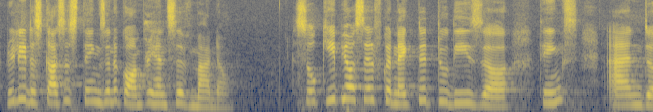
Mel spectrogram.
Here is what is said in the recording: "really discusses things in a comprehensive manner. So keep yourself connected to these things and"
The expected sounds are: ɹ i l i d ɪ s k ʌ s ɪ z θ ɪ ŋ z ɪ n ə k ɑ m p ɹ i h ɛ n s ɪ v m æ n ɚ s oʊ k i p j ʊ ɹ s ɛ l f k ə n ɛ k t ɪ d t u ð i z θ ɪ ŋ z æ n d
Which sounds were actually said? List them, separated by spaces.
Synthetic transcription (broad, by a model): ɹ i l i d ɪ s k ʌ s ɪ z t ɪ ŋ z ɪ n ə k ɑ m p ɹ i h ɛ n s ɪ v m æ n ɚ s oʊ k i p j ʊ ɹ s ɛ l f k ə n ɛ k t ɪ d t u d i z t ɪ ŋ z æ n d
